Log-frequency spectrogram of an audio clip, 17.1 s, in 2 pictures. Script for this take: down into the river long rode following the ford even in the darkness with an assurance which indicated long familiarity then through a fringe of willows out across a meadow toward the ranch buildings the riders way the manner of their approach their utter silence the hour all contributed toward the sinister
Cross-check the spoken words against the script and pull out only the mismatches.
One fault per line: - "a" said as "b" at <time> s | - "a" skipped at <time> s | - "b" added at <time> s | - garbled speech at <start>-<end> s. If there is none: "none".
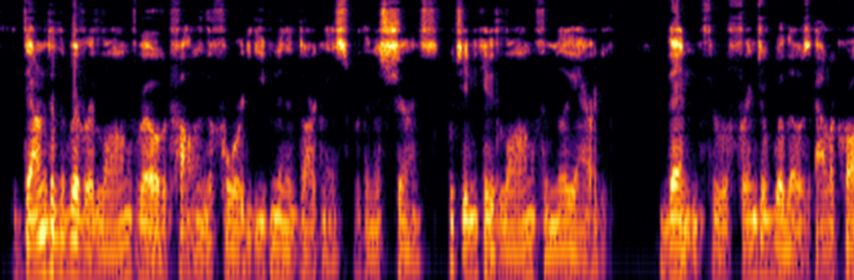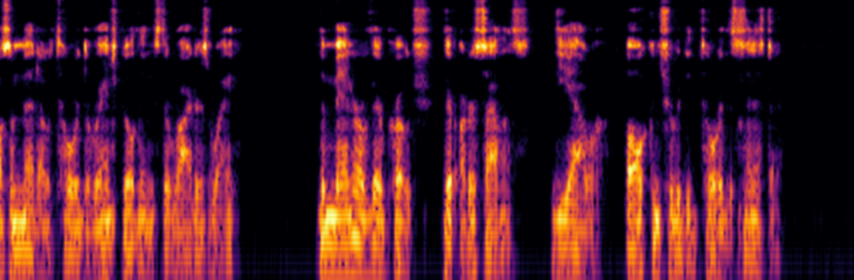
none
